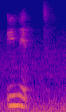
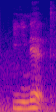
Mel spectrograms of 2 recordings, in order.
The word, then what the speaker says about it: init: Init. Init. Yeah. But there's two I's. Yeah. E and then nit. Yeah. So I can also be it, like it. And yeah. e, Same. Init.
